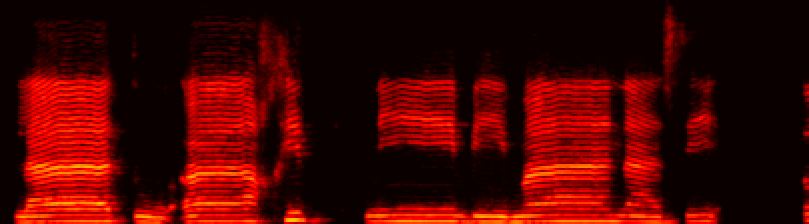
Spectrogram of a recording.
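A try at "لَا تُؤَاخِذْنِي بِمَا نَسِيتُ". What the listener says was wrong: Bima. Jangan dipotong. Bima nasitu. Sinya panjang, Matobi'i.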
